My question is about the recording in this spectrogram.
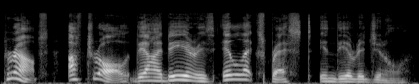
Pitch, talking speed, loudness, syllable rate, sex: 155 Hz, 155 wpm, -19 LUFS, 5.1 syllables/s, male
